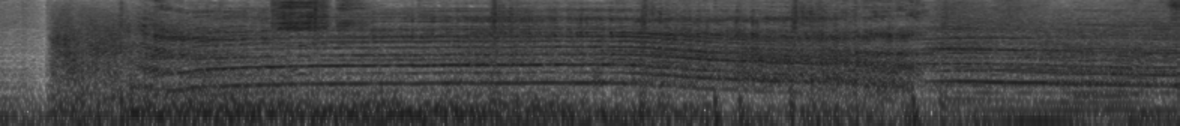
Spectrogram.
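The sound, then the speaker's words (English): A monstrous, blood-curdling scream made by Eren as a Titan: one long, loud, harmonically rich roar that bends slightly in pitch and sustains for several seconds over a rough, rumbling low undertone, with no talking. “It's blood curdling. It's this heinous noise.”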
